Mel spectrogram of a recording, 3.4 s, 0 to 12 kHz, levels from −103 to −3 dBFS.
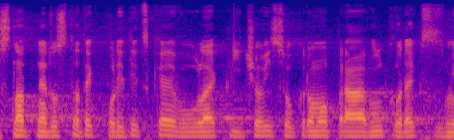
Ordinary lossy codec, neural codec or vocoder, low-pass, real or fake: Opus, 64 kbps; none; 10.8 kHz; real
